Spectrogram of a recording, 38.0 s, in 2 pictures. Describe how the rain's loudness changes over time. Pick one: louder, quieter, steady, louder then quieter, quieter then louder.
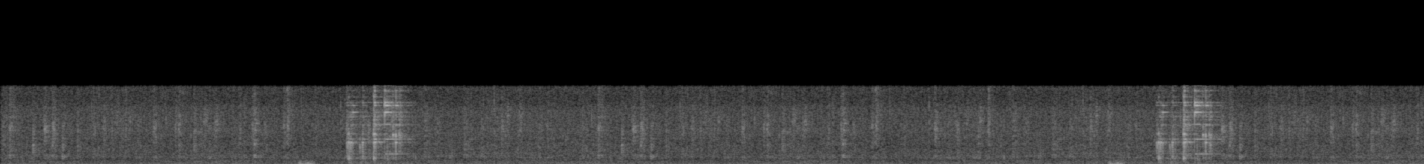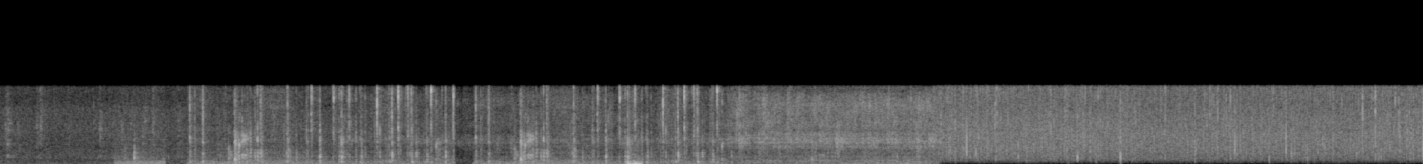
louder.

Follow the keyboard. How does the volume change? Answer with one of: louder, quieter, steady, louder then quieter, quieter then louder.
quieter.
